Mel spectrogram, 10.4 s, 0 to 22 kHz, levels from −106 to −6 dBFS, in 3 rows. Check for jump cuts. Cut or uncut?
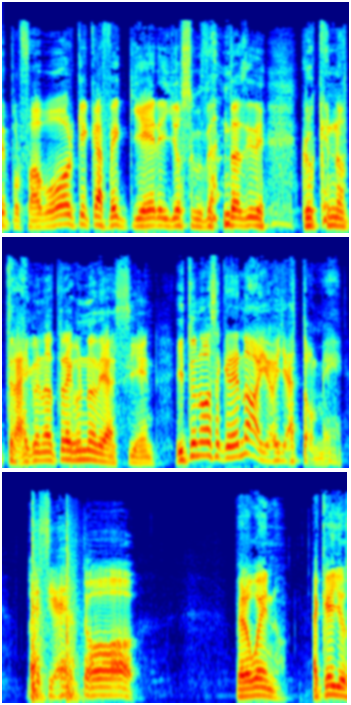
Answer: uncut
